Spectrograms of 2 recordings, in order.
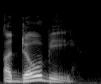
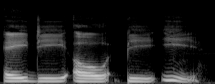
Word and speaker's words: Adobe: There is also a company, internet company, software company, that makes uh, many different types of software, and it's called Adobe, A D O B E. Once again, the E at the end is pronounced. We don't say Adobe.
